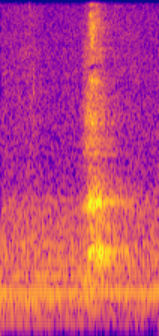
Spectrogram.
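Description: Faint steady room hum, with one short breath drawn by a man about a second in.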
